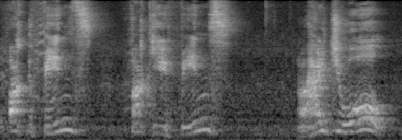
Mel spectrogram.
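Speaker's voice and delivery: joking fake rage at a rival team; mock hatred. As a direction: pretend to hate the Finns, tongue in cheek. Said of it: "I don't really, mate".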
